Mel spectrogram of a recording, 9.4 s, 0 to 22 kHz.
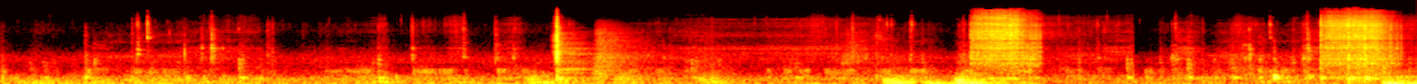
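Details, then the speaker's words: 2004 Subaru Legacy BP5 GT-B 5-speed manual: irregular dry creaks and rubs as the clutch is pumped, with spray hiss; owner suspects the release fork pivot or its spring, fixed by lithium grease spray there. "So I believe that this part right in there, you guys can see, yeah, right in there is where I'm guessing this creaking is coming from. Maybe this spring that's in there, I'm not too sure."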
